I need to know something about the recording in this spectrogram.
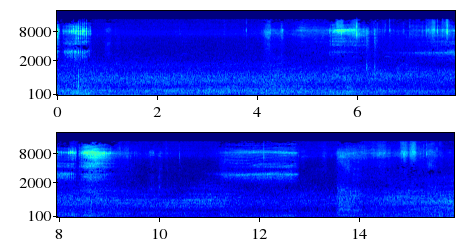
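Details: Sleeping Kune Kune pig: continuous low, rumbling snore with some outdoor background noise; snoring.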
